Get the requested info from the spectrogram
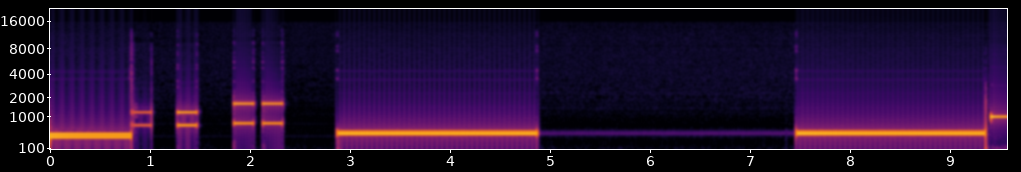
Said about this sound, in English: Here we go. I'm going to dial her phone number.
